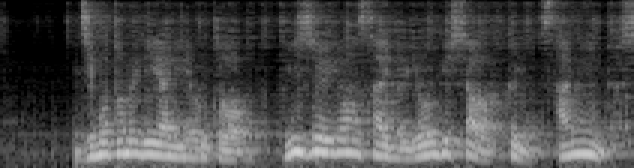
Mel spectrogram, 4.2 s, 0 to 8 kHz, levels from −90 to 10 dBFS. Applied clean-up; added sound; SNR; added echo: neural separator model SepFormer DNS4.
